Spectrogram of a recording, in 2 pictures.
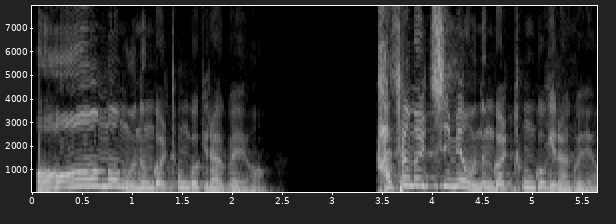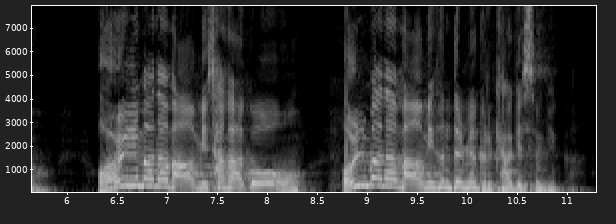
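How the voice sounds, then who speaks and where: A man's voice: high-pitched, big pitch swings, normal speed. A male pastor preaching a sermon earnestly, putting rhetorical questions to his congregation.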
